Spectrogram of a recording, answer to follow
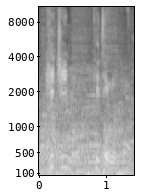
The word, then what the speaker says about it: Kijimi: Now, can you pronounce this for me? Because I'll mess it. Kijimi.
